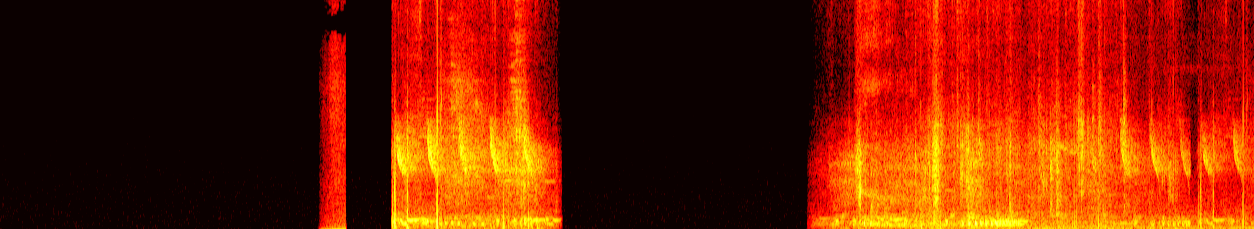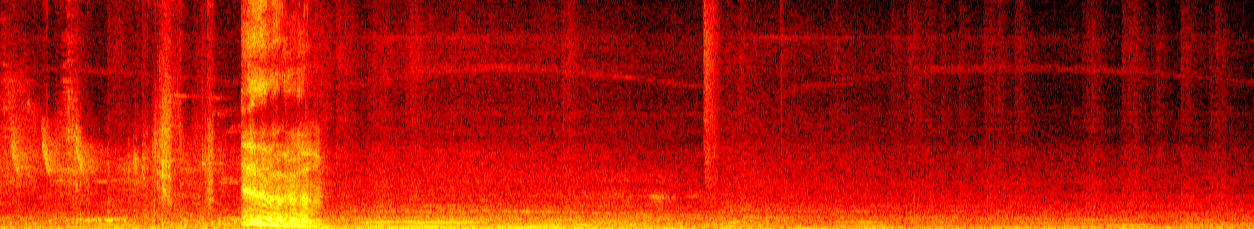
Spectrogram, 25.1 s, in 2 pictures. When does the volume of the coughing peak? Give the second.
15 s.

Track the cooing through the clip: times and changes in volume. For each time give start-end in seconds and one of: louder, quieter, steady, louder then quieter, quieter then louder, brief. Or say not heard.
3.2-5.6 brief
8.1-15.9 quieter.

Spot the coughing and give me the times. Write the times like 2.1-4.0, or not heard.
8.5-9.3, 14.9-15.8.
